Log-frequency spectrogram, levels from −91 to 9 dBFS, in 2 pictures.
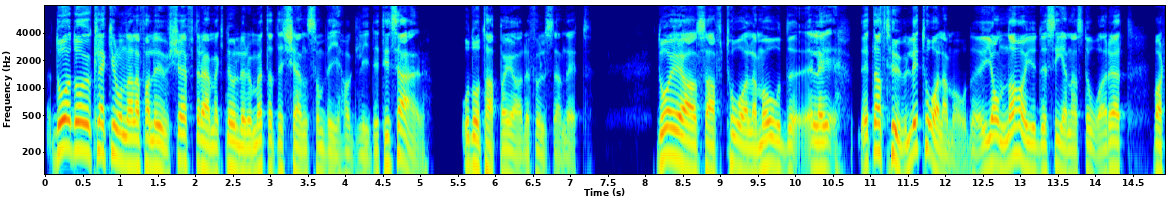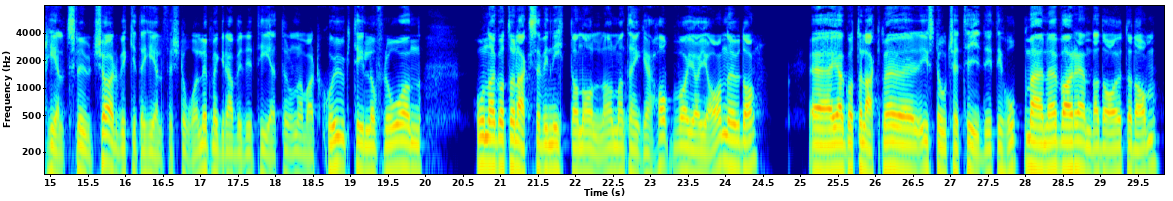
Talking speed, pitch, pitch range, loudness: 185 wpm, 120 Hz, 110-135 Hz, -25 LUFS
